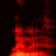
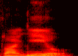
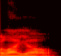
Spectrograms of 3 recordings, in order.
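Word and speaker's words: לַיִל: can't even pronounce it Lilith. You can't even, that's not what it, no, there's no Lilith there. It's Layil or Layal. There's no if at the end.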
